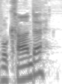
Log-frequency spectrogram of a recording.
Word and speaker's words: Wakanda: We have World of Wakanda. Am I pronouncing that right? – Yes, you are.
